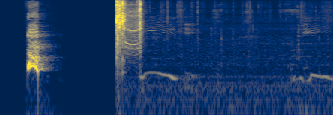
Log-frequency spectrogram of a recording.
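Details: A Basset Hound and Corgi mix puppy, on the day it joined its new family, gives two sharp, high yaps, then a soft wavering whine.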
